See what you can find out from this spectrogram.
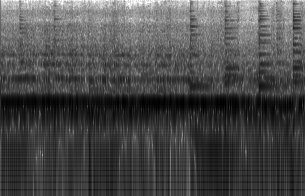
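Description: A loud, sustained steam whistle blows steadily over the rumbling clatter of a passing train, with rhythmic wheel knocks punctuating the continuous drone.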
